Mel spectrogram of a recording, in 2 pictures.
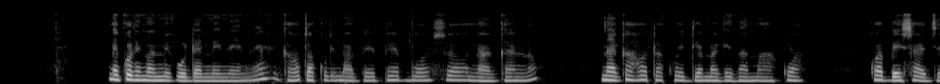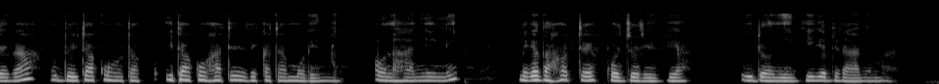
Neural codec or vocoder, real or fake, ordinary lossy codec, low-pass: codec, 24 kHz, 6 kbps, HILCodec; fake; none; none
